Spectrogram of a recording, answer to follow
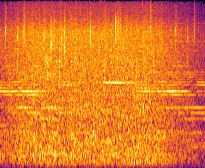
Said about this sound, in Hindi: उन्होंने जैसे सारंग राग का पहला श्लोक गाया तो आसमान में बादल जमा हो गए और दूसरा श्लोक उनके मुख से निकलते ही रहमत की बारिश होने लगी।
